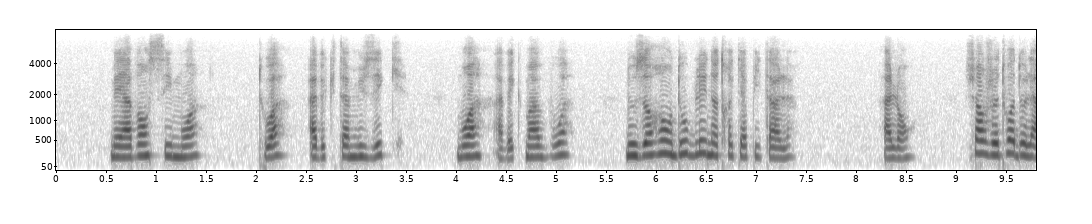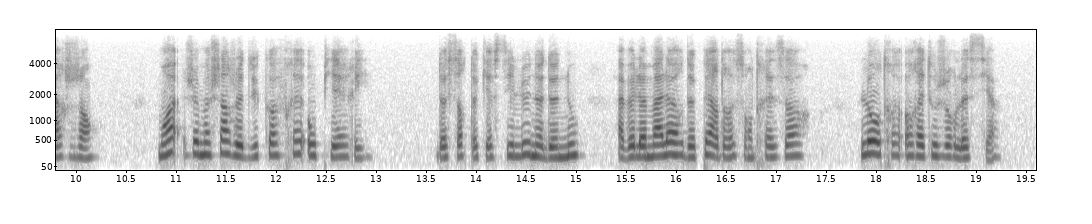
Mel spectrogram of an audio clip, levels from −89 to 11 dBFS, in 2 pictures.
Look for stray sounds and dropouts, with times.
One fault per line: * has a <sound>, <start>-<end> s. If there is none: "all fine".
all fine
